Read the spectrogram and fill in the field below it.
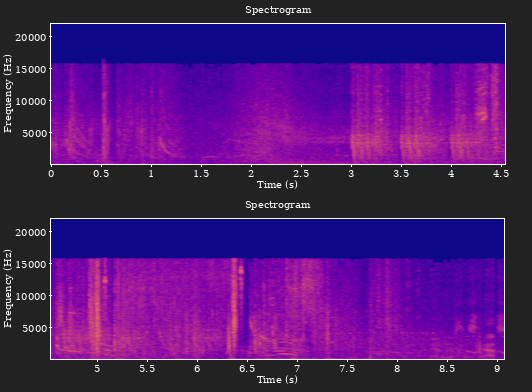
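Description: Explosive blaster shots in Star Wars Battlefront's Walker Assault on Outpost Beta go off in scattered, booming volleys over a constant rumble of battle, with voices talking throughout.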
